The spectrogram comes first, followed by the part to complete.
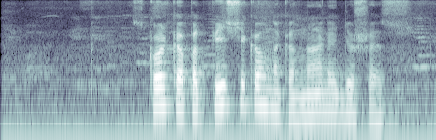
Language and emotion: Russian, neutral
